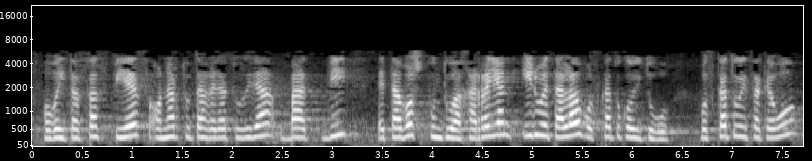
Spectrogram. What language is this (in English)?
Basque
